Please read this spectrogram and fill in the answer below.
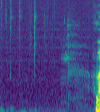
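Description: Several light keystrokes on a computer keyboard in about the first second, typing code.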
